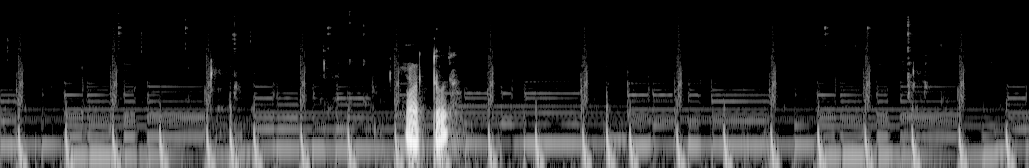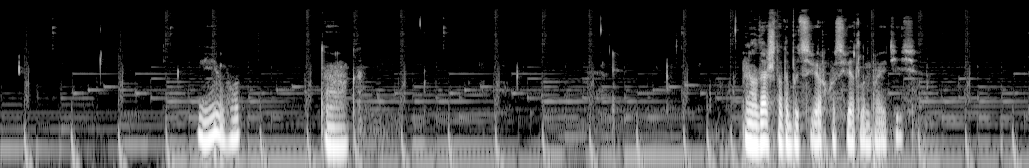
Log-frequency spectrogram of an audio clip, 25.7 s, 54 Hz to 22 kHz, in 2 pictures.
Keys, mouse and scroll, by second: 4.3-5.6 shift+middle drag, 5.6-8.6 drag, 10.6 click, 11.4 ctrl+z, 11.7-14.9 drag, 16.0-18.8 drag, 18.8-20.0 scroll down 8, 20.0-21.3 scroll up 9, 21.3 click, 21.5-22.6 scroll up 2, 22.6 click, 23.4 ctrl+z, 23.6 click, 24.3 ctrl+z.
